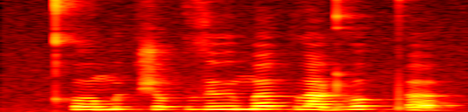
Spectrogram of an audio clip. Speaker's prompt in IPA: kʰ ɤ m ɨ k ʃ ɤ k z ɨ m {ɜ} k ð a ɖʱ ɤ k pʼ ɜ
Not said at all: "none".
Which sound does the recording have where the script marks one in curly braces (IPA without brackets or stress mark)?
ɜ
